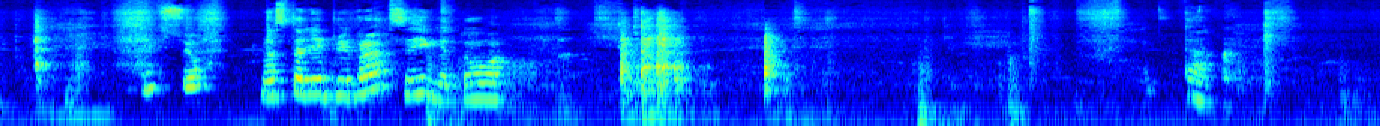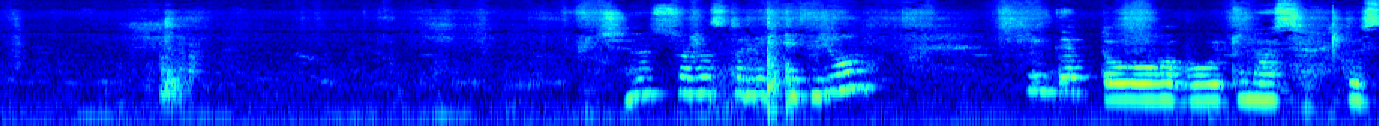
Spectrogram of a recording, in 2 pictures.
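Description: Dishes and utensils clatter and knock.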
